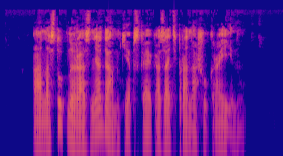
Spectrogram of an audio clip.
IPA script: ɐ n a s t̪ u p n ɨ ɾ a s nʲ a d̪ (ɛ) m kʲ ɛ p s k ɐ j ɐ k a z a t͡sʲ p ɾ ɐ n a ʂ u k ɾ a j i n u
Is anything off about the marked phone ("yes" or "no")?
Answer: yes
